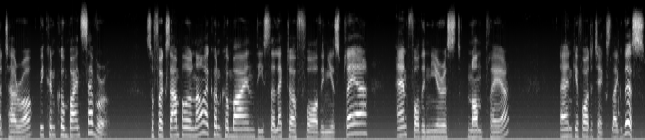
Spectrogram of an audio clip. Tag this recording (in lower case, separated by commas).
monologue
